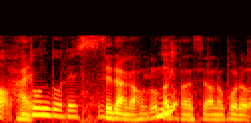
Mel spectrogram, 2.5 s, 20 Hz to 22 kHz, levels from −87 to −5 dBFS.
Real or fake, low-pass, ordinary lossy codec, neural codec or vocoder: fake; none; none; codec, 16 kHz, 4 kbps, FunCodec, trained on LibriTTS, 50 frames a second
